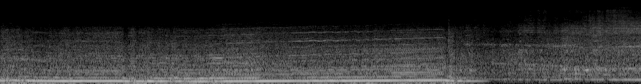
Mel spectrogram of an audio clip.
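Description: A Citroën C3 rally car drives hard on a tarmac stage near Antibes, its engine droning steadily and loudly with a sustained high note before easing off, shifting pitch and revving lower.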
